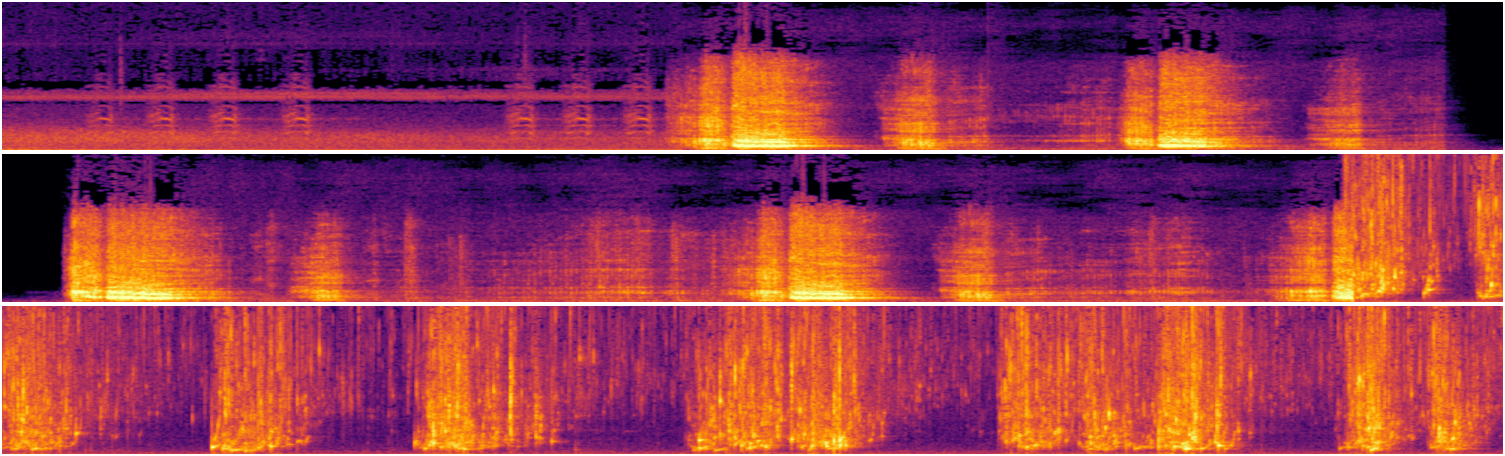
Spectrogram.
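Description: A cheetah calling: four loud growling calls about a second long, a few seconds apart, with shorter, weaker ones between. Near the end they give way to water bubbling and splashing in repeated surges.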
